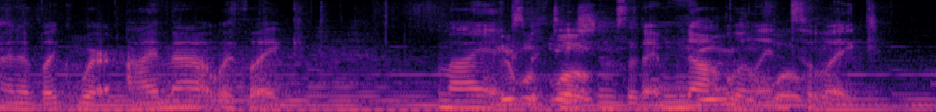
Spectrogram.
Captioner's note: laughing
